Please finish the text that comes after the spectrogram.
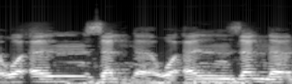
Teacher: nun mati bertemu dengan zai, ikhfa hakiki dengung di situ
